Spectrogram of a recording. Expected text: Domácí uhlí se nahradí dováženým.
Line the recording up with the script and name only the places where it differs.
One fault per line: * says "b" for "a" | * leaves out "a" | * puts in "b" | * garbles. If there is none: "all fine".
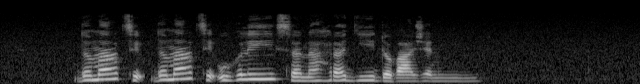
* puts in "domácí"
